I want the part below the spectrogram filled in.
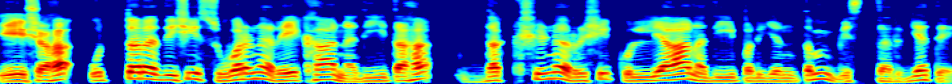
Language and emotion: Sanskrit, neutral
